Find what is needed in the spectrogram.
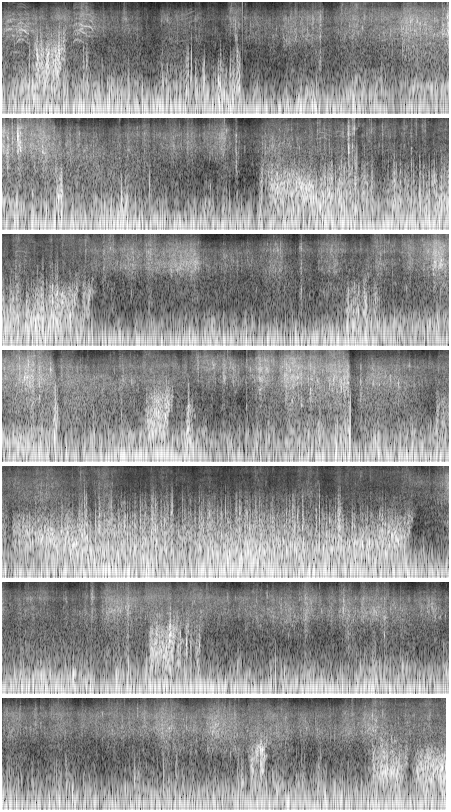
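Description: Strong wind buffeting the microphone, a heavy steady rumble with gusts swelling every few seconds, with small waves lapping against a kayak's hull.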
